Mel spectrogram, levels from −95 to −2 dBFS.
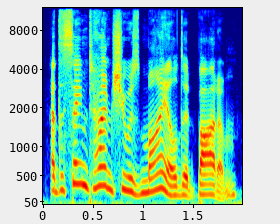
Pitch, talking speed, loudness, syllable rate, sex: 220 Hz, 270 wpm, -16 LUFS, 5.5 syllables/s, female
